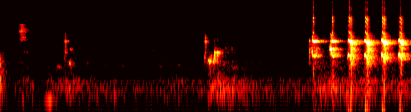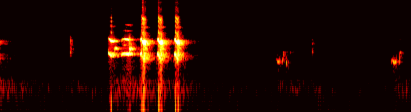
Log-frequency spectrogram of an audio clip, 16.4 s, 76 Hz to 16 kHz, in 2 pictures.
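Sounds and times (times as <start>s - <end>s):
wild turkey hen raspy yelps: 4.1s - 4.5s, 6.2s - 8.5s, 10.4s - 12.2s, 13.8s - 14.6s, 16.0s - 16.4s.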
